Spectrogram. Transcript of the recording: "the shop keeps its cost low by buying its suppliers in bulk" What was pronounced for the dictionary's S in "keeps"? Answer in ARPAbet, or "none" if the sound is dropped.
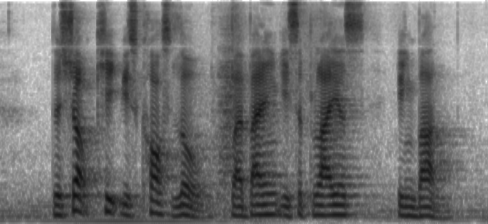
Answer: none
